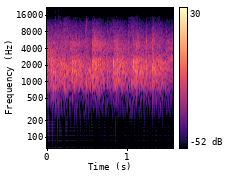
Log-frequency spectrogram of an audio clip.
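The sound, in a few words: audience applause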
